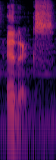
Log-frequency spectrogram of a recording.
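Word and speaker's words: Enix: also the game that taught me how to pronounce enex it's actually Square enex they say it that way uh in this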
